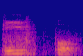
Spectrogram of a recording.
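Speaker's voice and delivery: "people" softly as PEE, pause, pul; soft syllable-by-syllable "people"; split into syllables. Shown as a demonstration. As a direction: break "people" in two with a gap. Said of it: "two syllables".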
